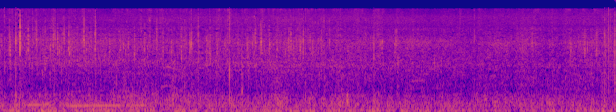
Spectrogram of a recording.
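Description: Strong wind buffeting the microphone: a loud, ragged, uneven rumble.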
